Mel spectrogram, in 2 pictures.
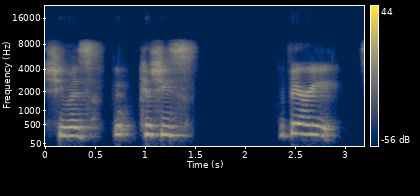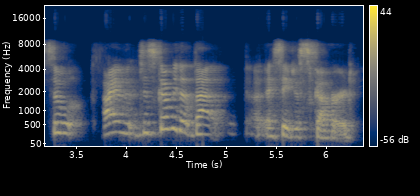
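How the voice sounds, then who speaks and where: Co-hosting a podcast, a woman chats casually about a film, full of fillers and little acted-out lines. Her voice is fairly high and animated, and she takes her time. The room has an echo.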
